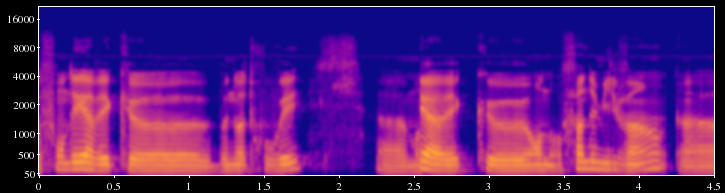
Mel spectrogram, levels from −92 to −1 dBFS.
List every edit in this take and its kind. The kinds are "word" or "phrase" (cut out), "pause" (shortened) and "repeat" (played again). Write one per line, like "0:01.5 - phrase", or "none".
0:02.5 - word

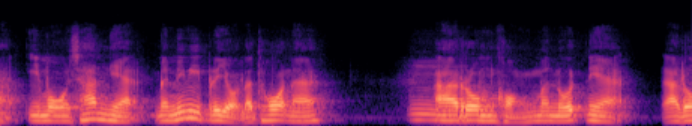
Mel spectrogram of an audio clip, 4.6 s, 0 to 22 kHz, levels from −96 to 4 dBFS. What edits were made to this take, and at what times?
none

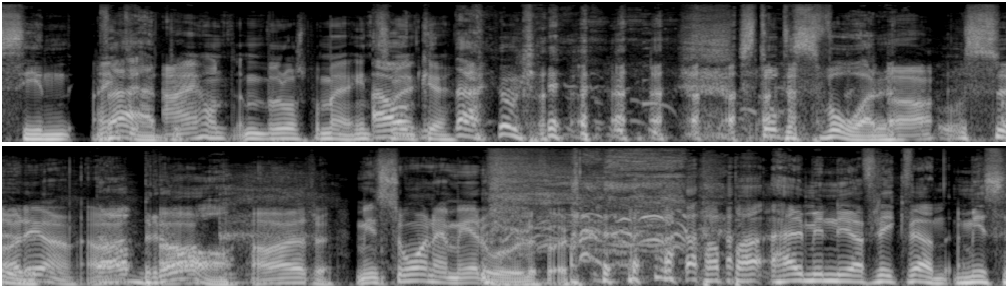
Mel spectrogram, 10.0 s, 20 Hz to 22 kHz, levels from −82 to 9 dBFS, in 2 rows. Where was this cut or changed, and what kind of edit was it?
0:03.9 - phrase

